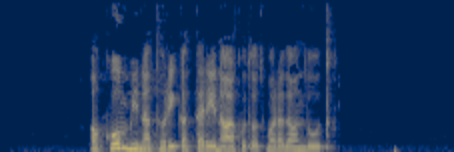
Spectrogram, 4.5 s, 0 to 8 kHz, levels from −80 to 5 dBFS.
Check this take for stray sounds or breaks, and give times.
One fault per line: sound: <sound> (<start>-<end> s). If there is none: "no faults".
no faults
